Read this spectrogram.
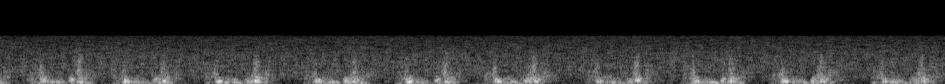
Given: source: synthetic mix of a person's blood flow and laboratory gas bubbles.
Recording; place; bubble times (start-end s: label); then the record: Doppler ultrasound of blood flow; precordium
5.19-5.38 s: bubbles
From the record:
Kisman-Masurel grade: 111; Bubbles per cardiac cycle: 1 to 2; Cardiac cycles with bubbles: 1 to 10%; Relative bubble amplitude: barely perceptible (0.100 to 0.250); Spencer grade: 1 (occasional bubble signal discernible with the cardiac motion signal, with majority of cardiac periods free of bubbles); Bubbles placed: anywhere in the cardiac cycle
